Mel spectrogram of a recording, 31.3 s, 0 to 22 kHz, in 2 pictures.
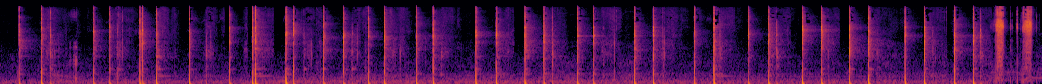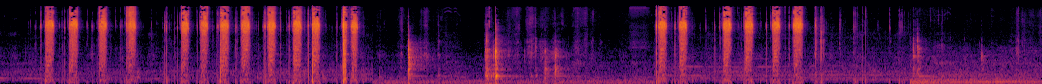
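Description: A hand ratchet clicking in a steady rhythm, about two to three clicks a second, as it backs out the cam cap bolts on a Mercedes M156 V8 cylinder head. About halfway through, a cordless impact driver takes over, spinning bolts out in short bursts, with another cluster near the end.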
